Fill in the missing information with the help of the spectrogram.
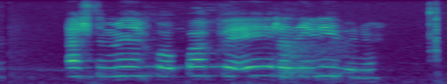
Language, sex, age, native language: Icelandic, female, 11, Icelandic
